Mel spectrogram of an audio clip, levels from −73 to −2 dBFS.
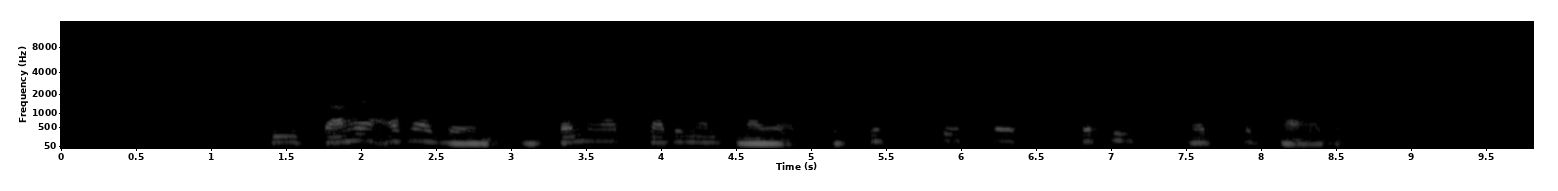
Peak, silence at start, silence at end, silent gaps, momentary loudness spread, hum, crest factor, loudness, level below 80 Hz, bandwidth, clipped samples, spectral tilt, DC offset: -44 dBFS; 0.05 s; 0 s; none; 11 LU; none; 18 dB; -61 LUFS; -72 dBFS; 11.5 kHz; under 0.1%; -5 dB/octave; under 0.1%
